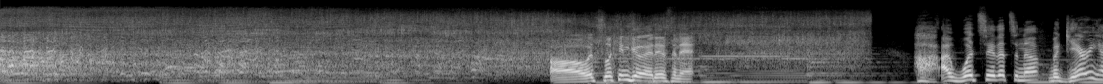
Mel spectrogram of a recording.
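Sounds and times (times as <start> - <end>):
whipped cream can spraying: 0.5 - 8.7.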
